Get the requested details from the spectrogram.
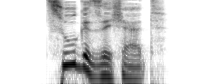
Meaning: past participle of zusichern
- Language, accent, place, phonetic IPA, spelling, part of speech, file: German, Germany, Berlin, [ˈt͡suːɡəˌzɪçɐt], zugesichert, verb, De-zugesichert.ogg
